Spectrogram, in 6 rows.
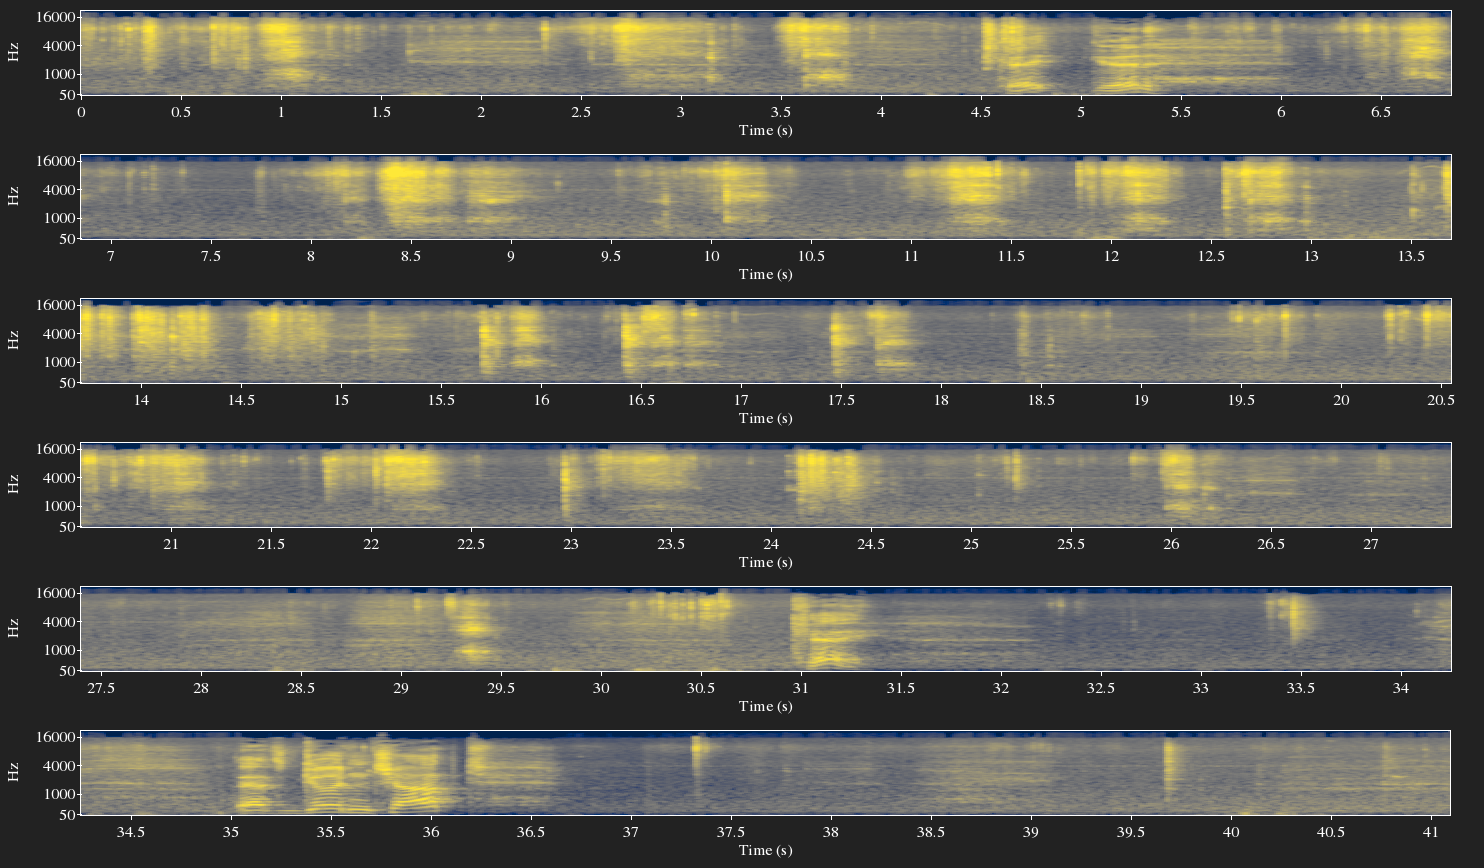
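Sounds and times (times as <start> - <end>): knife chopping lettuce on board: 11.0 - 13.0, 15.7 - 17.9.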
